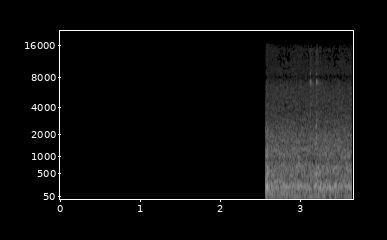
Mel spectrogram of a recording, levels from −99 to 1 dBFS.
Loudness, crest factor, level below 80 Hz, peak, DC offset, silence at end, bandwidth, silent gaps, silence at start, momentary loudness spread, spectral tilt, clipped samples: -48 LUFS; 24 dB; -66 dBFS; -28 dBFS; under 0.1%; 0 s; 16 kHz; none; 2.55 s; 2 LU; -5 dB/octave; under 0.1%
